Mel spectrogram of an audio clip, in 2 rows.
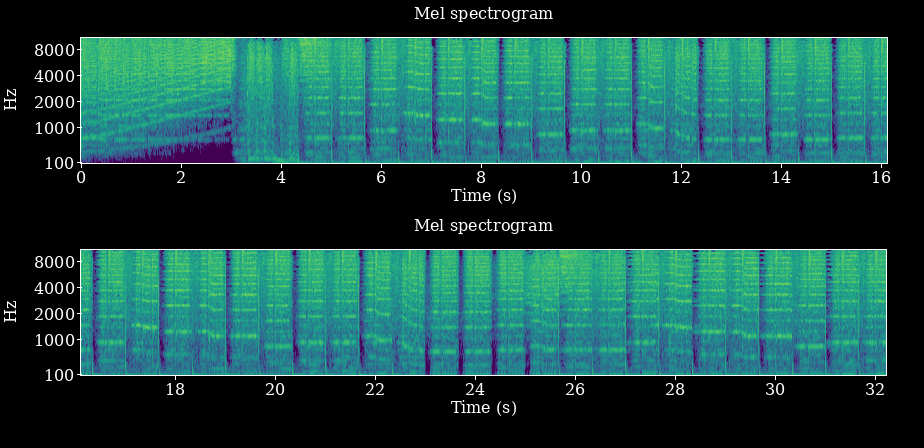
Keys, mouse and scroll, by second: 3.1-6.0 drag, 7.1-8.8 drag, 11.2-12.6 drag, 13.4 click, 16.4 click, 17.7 click, 18.9 click, 20.6-23.7 drag, 25.9 click, 26.6 click, 27.3 click, 28.4 click, 29.1 click, 29.9-32.2 drag.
